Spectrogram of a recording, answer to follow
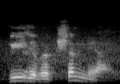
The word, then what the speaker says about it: बीज वृक्ष न्याय: हमारी संस्कृत भाषा में इसको कहेंगे बीज वृक्ष न्याय। ये शुद्ध उच्चारण होगा। बीज वृक्ष न्याय।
